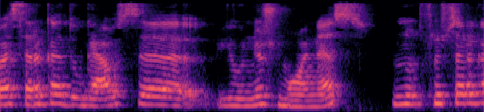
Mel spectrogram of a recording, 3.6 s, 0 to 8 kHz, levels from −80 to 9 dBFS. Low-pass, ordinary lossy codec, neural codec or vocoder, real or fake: 7.2 kHz; MP3, 48 kbps; none; real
